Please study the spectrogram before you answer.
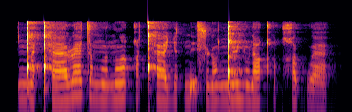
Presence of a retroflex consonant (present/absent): present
